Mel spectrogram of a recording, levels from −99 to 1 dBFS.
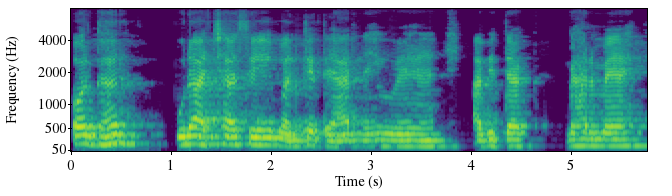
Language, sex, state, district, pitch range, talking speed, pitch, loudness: Hindi, male, Bihar, Jahanabad, 130-165 Hz, 155 wpm, 135 Hz, -16 LUFS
